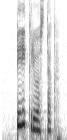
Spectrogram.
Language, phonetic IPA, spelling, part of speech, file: Russian, [pʲɪrʲɪˈkrʲɵstək], перекрёсток, noun, Ru-перекрёсток.ogg
- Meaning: crossroad, road-crossing, carrefour, intersection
